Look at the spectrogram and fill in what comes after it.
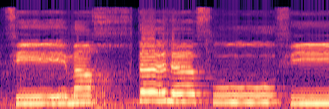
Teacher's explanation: Dia bunyi angin di hujung. Angin tu ialah sifat mahmusah ataupun hams.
